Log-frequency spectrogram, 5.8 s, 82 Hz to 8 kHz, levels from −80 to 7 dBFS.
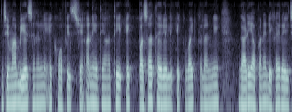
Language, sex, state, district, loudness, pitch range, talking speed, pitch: Gujarati, male, Gujarat, Valsad, -18 LUFS, 115-125 Hz, 215 wpm, 120 Hz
